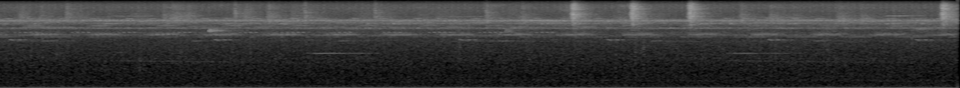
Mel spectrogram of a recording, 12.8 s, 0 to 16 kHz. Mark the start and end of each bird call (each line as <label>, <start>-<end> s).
Bartlett's Tinamou (Crypturellus bartletti), 0.0-12.8 s
Amazonian Pygmy-Owl (Glaucidium hardyi), 1.3-3.7 s
Amazonian Pygmy-Owl (Glaucidium hardyi), 9.4-12.2 s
